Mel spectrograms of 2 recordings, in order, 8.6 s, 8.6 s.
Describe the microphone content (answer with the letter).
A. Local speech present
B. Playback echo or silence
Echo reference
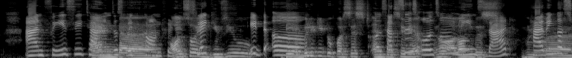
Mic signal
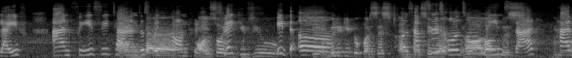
B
